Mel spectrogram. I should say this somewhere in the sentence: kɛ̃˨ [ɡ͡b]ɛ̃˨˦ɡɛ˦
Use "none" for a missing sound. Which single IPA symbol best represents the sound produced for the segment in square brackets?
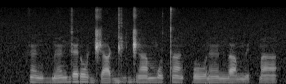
ɡ͡b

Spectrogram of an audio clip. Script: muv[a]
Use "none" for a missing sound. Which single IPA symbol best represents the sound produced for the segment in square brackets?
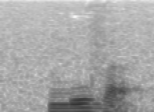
a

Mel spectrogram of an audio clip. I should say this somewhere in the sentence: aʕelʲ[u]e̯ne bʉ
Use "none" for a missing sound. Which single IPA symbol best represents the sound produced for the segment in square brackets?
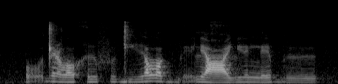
ʉ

